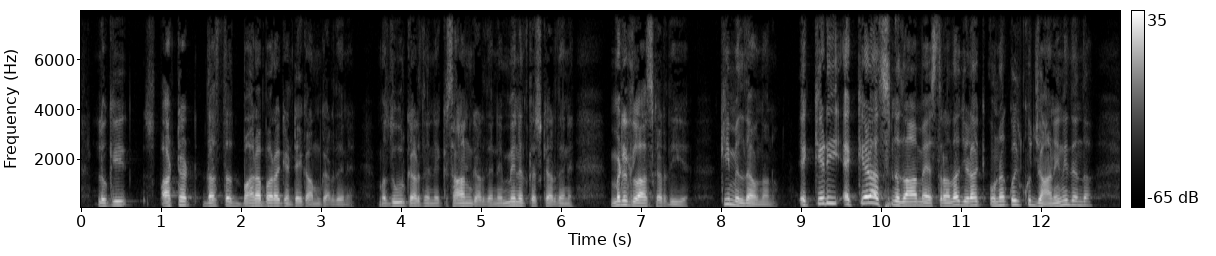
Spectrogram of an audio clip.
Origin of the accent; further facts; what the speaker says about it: Lahore, Punjab, Pakistan; ਲਾਹੌਰ ਦਾ ਹੀ ਹਾਂ ਮੈਂ, ਪ੍ਰੋਪਰ ਲਾਹੌਰ ਸ਼ਹਿਰ ਦਾ ਵਾਸੀ ਹਾਂ। ਮੇਰੇ ਵਾਲਿਦ ਸਾਹਿਬ ਦੀ ਜਿਹੜੀ ਫੈਮਿਲੀ ਹੈ, ਮੇਰੇ ਦਾਦਾ ਪੜਦਾਦਾ, ਜਿੱਥੋਂ ਤੱਕ ਅਸੀਂ ਜਾਂਦੇ ਹਾਂ ਤਾਂ ਸਾਰੇ ਲਾਹੌਰ ਦੇ ਸਨ। ਇਸ ਵਾਸਤੇ ਅਸੀਂ ਤਾਂ ਇਸ ਮਾਮਲੇ 'ਚ ਤਾਂ ਪੱਕੇ ਲਾਹੌਰੀ ਹੈਗੇ ਹਾਂ।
